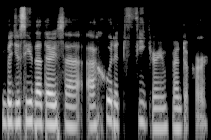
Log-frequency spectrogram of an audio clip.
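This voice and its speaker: A woman's voice: medium pitch, steady tone, moderate pace, no echo. A woman narrating a tabletop game as game master, speaking hesitantly with frequent restarts.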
